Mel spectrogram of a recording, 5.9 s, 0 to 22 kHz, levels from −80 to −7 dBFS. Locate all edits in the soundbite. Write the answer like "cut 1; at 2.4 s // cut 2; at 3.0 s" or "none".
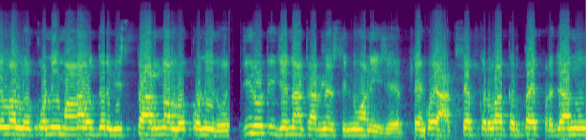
cut 1; at 4.1 s

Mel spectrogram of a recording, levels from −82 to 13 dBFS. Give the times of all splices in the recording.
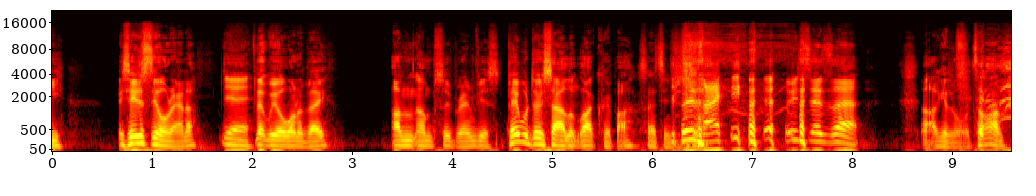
cut 1; at 3.3 s

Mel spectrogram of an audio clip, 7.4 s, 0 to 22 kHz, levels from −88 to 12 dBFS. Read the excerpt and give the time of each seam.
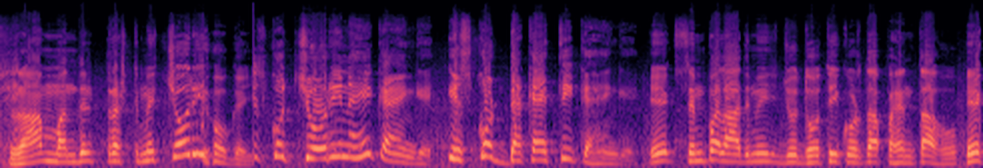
cut 1; at 2.0 s // cut 2; at 4.7 s

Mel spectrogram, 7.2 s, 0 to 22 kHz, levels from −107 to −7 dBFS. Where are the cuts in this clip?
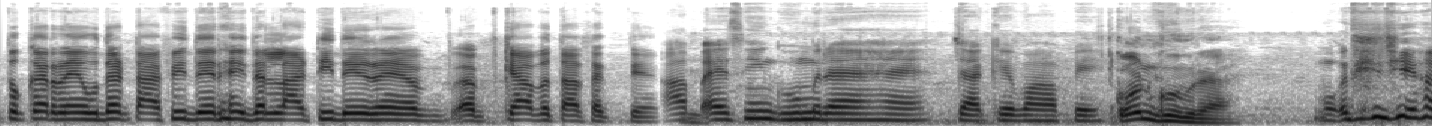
cut 1; at 3.3 s

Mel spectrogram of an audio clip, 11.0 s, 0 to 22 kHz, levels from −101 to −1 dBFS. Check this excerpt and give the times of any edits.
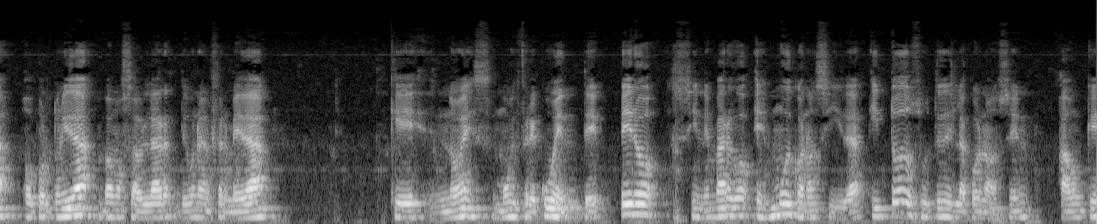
none

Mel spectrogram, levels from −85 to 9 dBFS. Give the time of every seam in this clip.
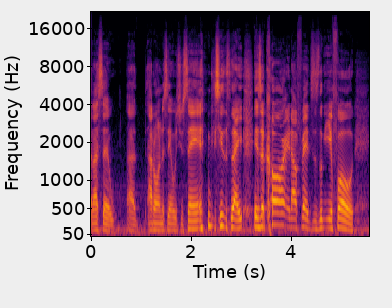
none

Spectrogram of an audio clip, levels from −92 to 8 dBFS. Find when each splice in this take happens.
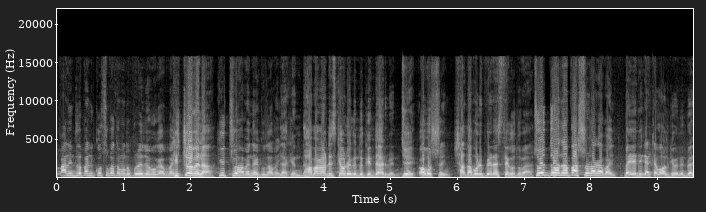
none

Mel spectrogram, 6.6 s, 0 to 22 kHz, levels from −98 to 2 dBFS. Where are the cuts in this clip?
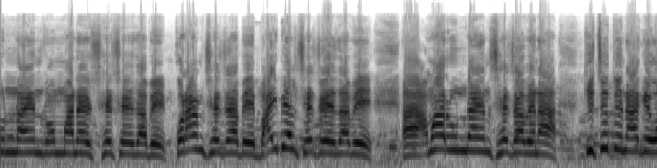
none

